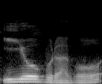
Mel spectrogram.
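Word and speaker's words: איוב: 우선 명칭을 보시면 첫째 히브리어로는 이오브라고 이렇게 우리가 발음을 합니다 영어로는 주요 이렇게 되어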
